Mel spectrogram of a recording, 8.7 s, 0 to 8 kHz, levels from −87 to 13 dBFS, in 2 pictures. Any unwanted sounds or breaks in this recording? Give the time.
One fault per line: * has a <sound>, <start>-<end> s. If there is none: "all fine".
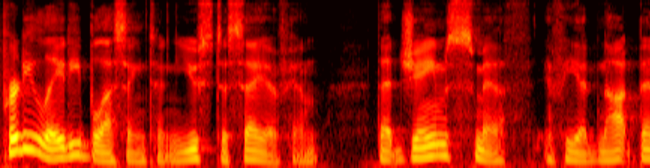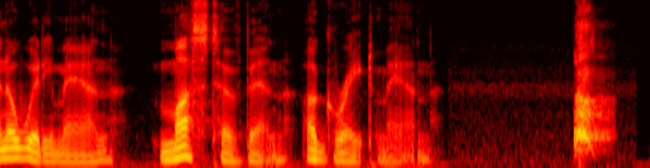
* has a bark, 8.2-8.5 s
